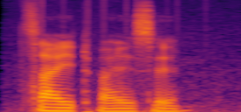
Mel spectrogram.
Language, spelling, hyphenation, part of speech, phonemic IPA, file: German, zeitweise, zeit‧wei‧se, adverb, /ˈt͡saɪ̯tˌvaɪ̯.zə/, De-zeitweise.ogg
- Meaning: 1. at times 2. for a time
